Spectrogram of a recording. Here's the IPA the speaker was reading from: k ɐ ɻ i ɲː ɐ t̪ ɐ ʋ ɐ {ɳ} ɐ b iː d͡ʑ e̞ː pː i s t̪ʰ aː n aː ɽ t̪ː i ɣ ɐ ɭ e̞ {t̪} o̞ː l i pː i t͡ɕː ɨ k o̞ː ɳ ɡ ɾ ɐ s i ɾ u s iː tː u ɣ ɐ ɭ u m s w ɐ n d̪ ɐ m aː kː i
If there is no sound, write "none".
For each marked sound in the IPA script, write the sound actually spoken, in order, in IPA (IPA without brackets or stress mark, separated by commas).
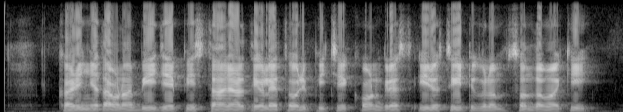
ɳ, t̪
